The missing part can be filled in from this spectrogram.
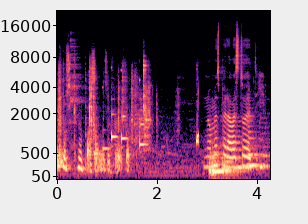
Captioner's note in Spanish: Aviso de mensaje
